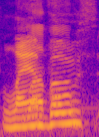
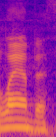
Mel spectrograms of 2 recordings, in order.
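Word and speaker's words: Lambuth: And they crossed paths at the NAIA Lambooth and Sioux Falls, right? Yeah. Right, and so that was kind of an interesting note. Or Lambeth, I pronounced that wrong.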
